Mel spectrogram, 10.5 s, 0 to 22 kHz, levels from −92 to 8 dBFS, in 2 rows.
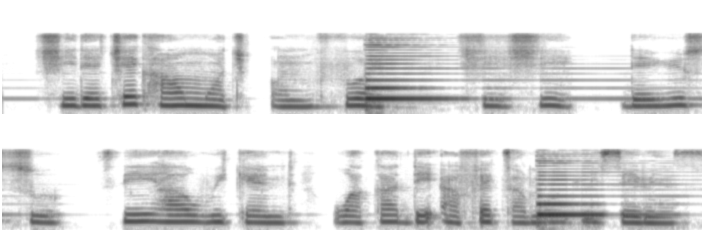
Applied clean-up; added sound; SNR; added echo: neural mask model RNNoise.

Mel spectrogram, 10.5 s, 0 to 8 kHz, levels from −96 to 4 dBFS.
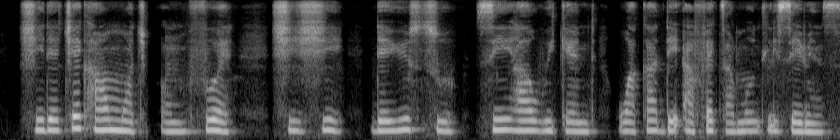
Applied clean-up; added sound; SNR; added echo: none; none; none; none.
